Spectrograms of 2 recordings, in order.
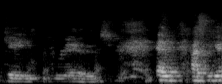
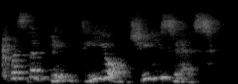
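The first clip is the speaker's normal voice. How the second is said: higher, softer annoyed aside; peeved, pitched-up protest; exasperated grumble; 6 semitones higher, 8 dB quieter, slower than usual. Retold or imitated. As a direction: complain under the ranger's orders. Grumbling while getting off the bike.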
